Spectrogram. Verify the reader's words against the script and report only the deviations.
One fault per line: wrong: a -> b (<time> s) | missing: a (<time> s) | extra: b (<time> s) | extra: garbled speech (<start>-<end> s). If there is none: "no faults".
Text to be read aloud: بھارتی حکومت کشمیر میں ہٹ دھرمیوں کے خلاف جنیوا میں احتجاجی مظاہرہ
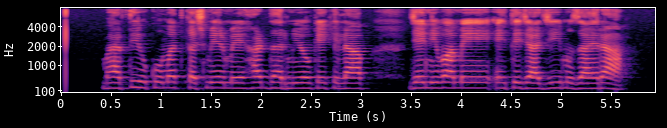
no faults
